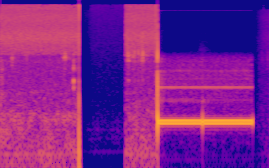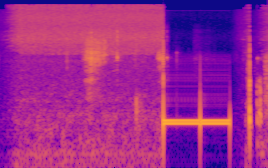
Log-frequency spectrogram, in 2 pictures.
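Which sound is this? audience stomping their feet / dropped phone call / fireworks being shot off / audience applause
dropped phone call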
